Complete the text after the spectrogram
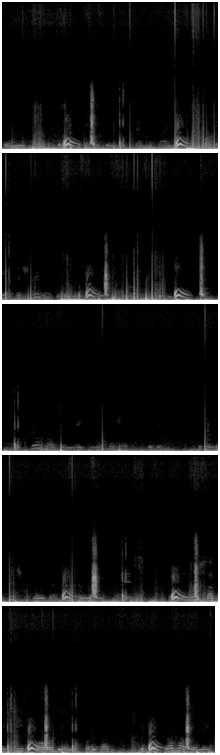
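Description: Heavy balls thud and bounce with cartoonish boings.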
